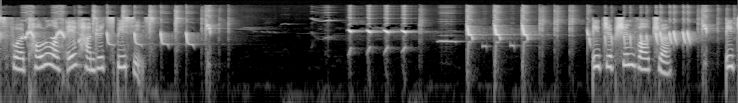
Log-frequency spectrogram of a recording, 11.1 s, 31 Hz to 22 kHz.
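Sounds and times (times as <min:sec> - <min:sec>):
bird chirps and whistles: 0:00.3 - 0:03.8, 0:04.7 - 0:08.2, 0:10.0 - 0:10.8.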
